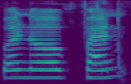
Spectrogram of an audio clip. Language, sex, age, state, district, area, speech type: Marathi, female, 18-30, Maharashtra, Yavatmal, urban, spontaneous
